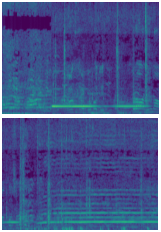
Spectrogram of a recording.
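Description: A crowd of people chatters and calls out.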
